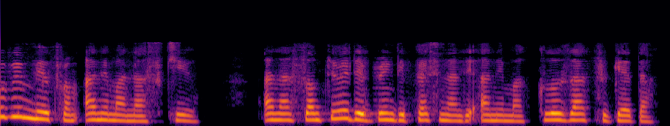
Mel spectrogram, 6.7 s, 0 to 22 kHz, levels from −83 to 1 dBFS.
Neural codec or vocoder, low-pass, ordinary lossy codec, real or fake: none; 5.4 kHz; AAC, 24 kbps; real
